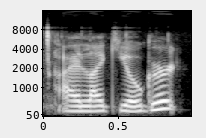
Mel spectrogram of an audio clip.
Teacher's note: i will hold the t if i just say it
